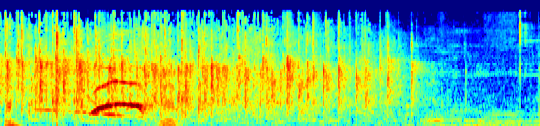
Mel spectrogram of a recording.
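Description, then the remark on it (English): An audience claps for a woman, steadily, the dense applause loud at first and then thinning out and fading over several seconds, with a brief cheer or whistle rising early on. “Yeah, give her a clap.”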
